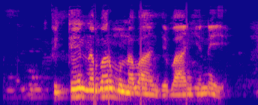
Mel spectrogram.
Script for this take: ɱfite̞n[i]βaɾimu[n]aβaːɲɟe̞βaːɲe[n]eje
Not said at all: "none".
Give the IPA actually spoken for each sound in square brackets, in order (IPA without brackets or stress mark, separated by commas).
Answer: a, n, n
